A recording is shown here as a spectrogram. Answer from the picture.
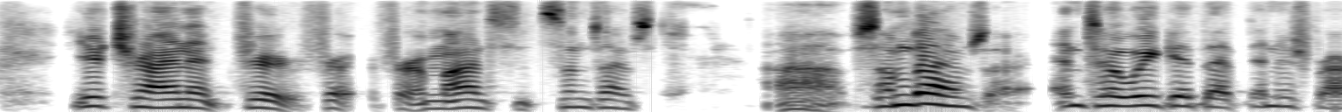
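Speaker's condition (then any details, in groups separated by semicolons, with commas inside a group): Cerebral palsy; present from birth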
